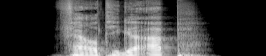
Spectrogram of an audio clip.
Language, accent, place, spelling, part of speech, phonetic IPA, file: German, Germany, Berlin, fertige ab, verb, [ˌfɛʁtɪɡə ˈap], De-fertige ab.ogg
- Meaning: inflection of abfertigen: 1. first-person singular present 2. first/third-person singular subjunctive I 3. singular imperative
